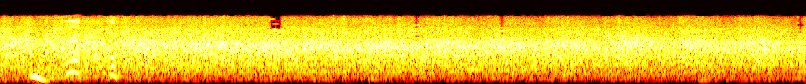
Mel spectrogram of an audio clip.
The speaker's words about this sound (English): This clapping is for Swami, huh?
